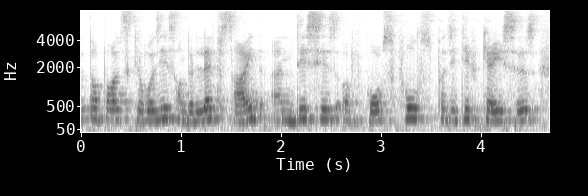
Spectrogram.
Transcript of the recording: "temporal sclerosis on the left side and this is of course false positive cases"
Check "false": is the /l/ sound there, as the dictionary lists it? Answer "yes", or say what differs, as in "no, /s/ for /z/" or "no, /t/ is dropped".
yes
